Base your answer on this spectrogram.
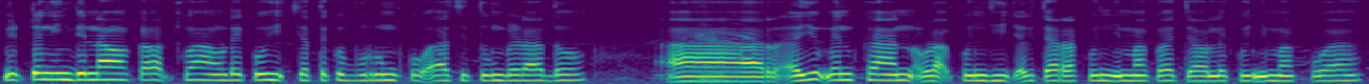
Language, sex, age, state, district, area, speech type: Santali, female, 60+, Jharkhand, Bokaro, rural, spontaneous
